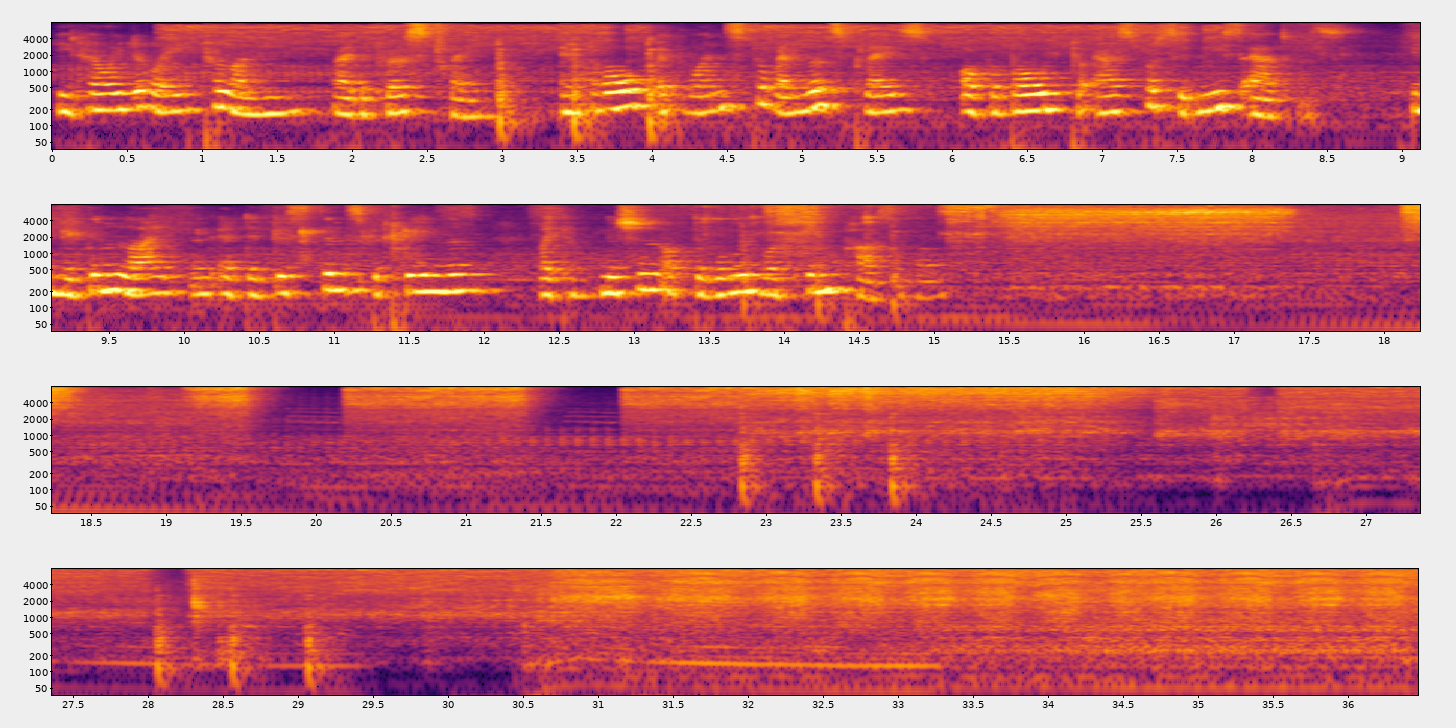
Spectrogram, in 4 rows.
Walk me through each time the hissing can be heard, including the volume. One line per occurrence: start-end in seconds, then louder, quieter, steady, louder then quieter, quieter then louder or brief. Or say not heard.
0.0-36.4 louder.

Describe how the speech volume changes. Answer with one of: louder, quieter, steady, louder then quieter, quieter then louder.
steady.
